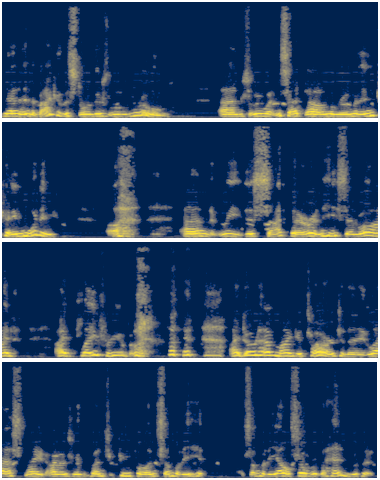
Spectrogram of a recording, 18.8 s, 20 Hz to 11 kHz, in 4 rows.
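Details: Dysphonia in a man after recent loss of a vocal cord, which was not caused by the polio he had in 1948.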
